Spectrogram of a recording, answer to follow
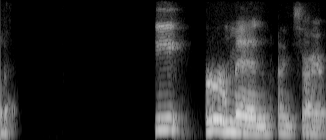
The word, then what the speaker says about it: Erman: And it's from Erdman, how do I spell that? Erman, I'm sorry, I pronounced it wrong, ERMAN.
